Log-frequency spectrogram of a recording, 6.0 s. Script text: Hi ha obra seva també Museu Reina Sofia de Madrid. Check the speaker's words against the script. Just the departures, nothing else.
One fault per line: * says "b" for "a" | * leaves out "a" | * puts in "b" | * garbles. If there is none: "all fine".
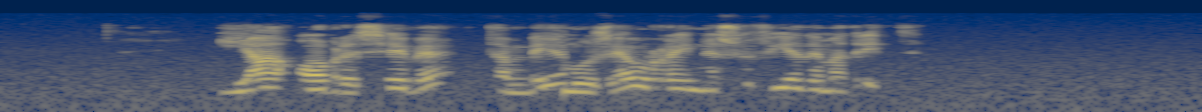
all fine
